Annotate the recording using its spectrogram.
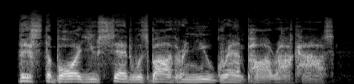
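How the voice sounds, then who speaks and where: In a growling, put-on character voice, a man speaks at a moderate pace with a medium pitch. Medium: read story. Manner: hostile, blunt.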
